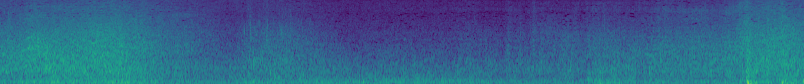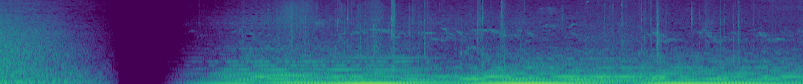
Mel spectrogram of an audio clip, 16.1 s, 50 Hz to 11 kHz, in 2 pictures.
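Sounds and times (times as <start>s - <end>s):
ocean waves washing: 0.0s - 9.0s.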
